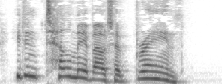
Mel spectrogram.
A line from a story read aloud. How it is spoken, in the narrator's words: she cried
